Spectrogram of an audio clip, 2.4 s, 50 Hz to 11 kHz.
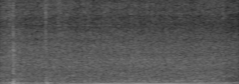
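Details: VW Polo Vivo that had a cylinder 2 misfire, after cleaning and reinstalling the spark plug: engine revs cleanly with a steady, even low drone and no stumbles or popping; misfire gone on idle and acceleration.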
